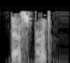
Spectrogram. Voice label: "desperate", english; adjectives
